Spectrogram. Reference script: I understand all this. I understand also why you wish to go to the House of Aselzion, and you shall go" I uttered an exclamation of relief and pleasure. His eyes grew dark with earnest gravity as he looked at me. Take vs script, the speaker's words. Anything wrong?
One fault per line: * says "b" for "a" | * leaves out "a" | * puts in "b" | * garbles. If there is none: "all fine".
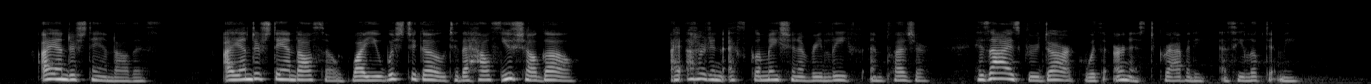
* leaves out "of Aselzion and"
